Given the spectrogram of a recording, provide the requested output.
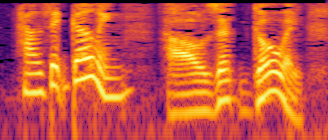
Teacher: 那个 it，那个 t，是把它音要快要发出 t 的时候，把它切住，不让它发出来，不要念成 How's it going?那个 t 不念出来的。How's it going?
